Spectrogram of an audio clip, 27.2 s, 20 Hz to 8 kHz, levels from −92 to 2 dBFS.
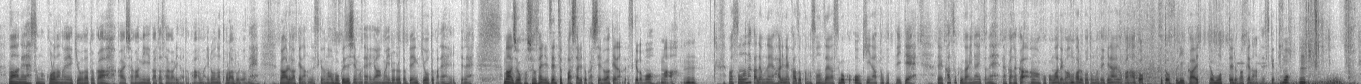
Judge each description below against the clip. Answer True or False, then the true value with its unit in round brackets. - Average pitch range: True (3.6 semitones)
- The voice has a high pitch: False (100 Hz)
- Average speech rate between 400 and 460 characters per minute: True (420 characters per minute)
